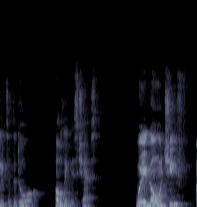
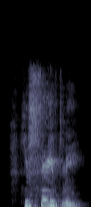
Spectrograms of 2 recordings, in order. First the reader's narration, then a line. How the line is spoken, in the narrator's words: Daphne breathed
